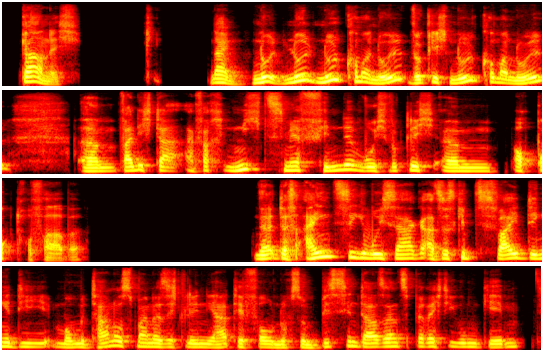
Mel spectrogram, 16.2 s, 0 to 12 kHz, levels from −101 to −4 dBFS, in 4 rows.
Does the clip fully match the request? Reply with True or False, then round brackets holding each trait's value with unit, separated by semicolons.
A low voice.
False (150 Hz)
